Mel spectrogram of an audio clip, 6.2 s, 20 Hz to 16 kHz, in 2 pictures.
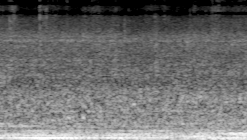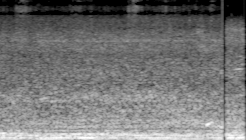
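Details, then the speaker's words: Drag car "Uncle Sam", V8, leaving gas station for Peak Street Car Shootout: deep lumpy uneven chugging like a Kubota tractor, ran great then dropped to about four cylinders on restart: misfire. "No, it run like shit. Sounds like a Kubota tractor. It was running great, and as soon as we started it to leave the gas station, it was running on like 4 cylinders."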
